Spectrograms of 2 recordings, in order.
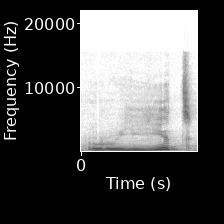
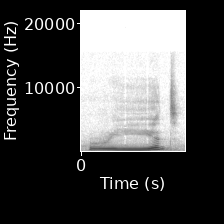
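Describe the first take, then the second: No difference in how they are said.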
